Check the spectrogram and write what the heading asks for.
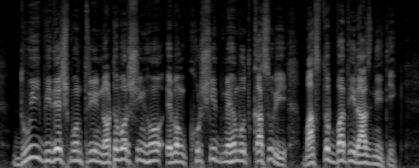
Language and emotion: Bengali, neutral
